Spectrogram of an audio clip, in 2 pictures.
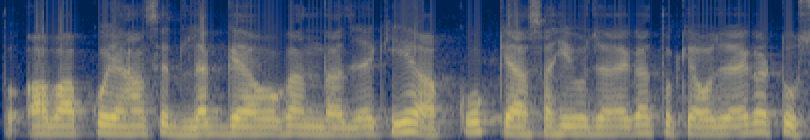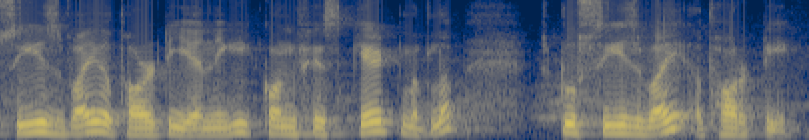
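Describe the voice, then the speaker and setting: A man with a slightly high, darkish voice speaks at normal speed with fairly even intonation. He's teaching an exam vocabulary lesson, going over word meanings, repeating words, and checking in with his students after each one.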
